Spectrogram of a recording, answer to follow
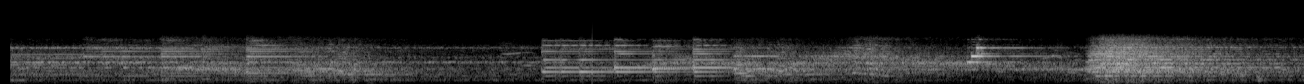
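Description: Instrumental backing track playing a slow ballad intro: ringing keyboard notes and chords struck one after another, swelling louder near the end.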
